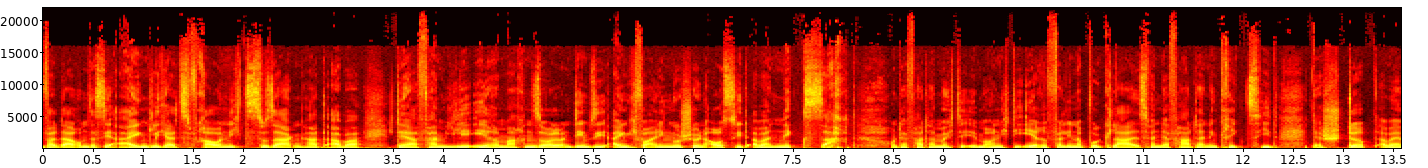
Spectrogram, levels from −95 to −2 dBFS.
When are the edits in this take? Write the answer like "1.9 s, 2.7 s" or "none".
8.5 s, 12.7 s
